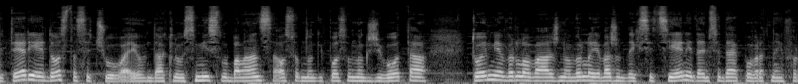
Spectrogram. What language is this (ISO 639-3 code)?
hrv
